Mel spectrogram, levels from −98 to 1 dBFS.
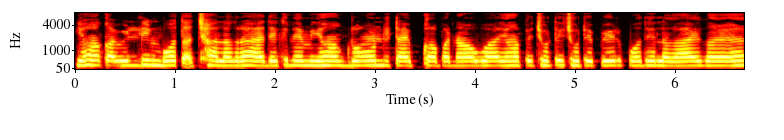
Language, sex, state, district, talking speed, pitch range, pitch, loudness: Hindi, female, Bihar, Saharsa, 215 wpm, 230-240 Hz, 235 Hz, -12 LUFS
